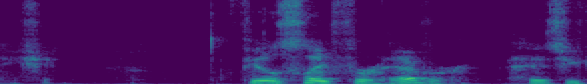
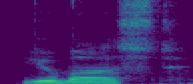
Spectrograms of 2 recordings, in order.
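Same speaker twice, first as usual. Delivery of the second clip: ordinary delivery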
